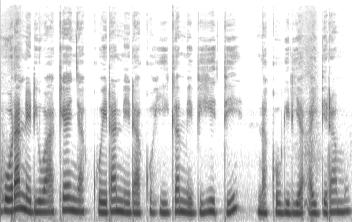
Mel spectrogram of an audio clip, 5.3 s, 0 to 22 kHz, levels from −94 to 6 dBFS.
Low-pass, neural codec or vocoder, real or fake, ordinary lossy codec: 19.8 kHz; none; real; none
